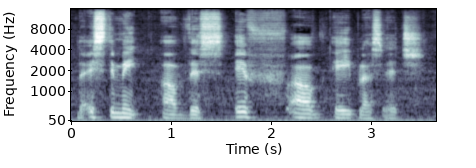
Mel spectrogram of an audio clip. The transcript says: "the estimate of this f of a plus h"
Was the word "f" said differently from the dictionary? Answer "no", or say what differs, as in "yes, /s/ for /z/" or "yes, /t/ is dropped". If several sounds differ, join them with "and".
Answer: no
